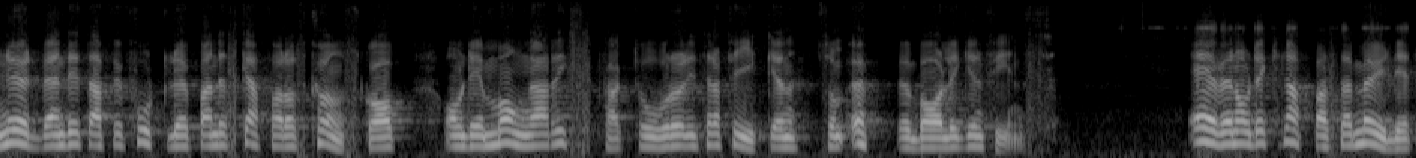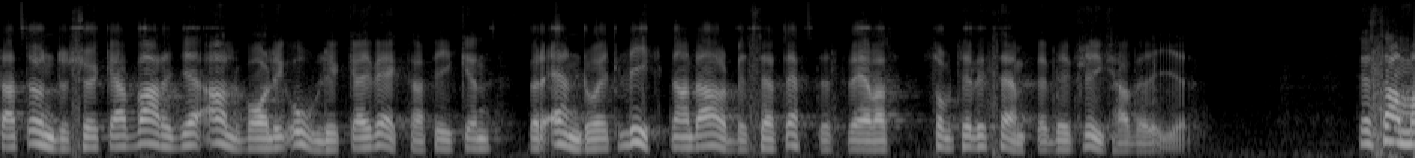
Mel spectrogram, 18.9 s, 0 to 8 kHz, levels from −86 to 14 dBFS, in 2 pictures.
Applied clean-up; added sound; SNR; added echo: neural separator model SepFormer DNS4.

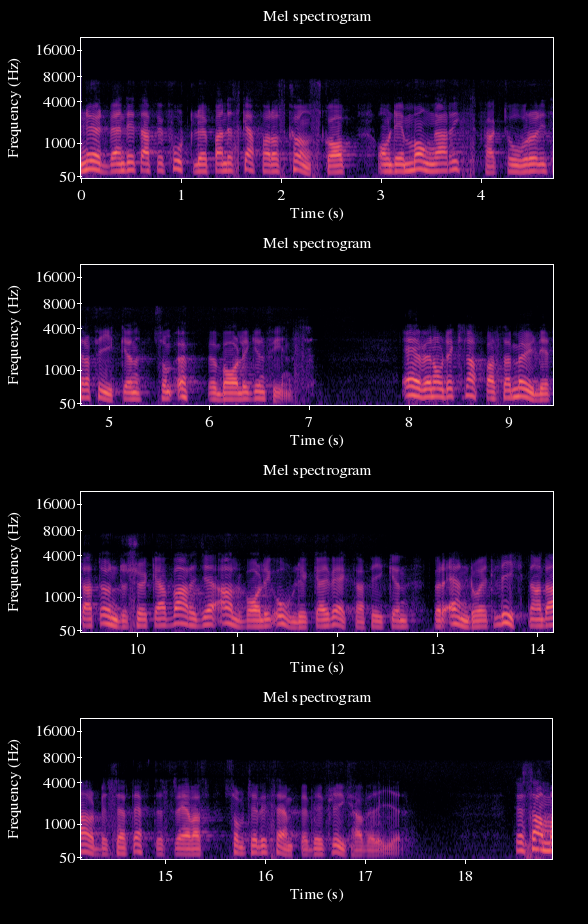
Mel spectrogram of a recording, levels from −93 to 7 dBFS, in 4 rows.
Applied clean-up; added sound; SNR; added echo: neural mask model Resemble Enhance denoiser.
